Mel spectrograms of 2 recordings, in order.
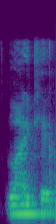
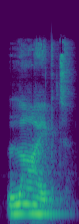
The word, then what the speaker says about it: liked: Não vamos colocar, não vamos, mais uma vez, acrescentar mais uma sílaba e falar like it, não, liked, liked, ok?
